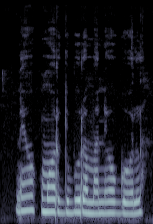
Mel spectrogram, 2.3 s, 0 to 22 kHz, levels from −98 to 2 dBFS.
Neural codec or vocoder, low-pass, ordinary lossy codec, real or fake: vocoder, 44.1 kHz, 128 mel bands every 256 samples, BigVGAN v2; 19.8 kHz; none; fake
